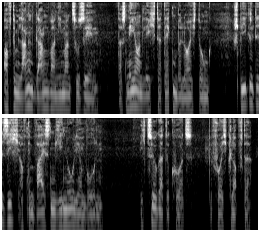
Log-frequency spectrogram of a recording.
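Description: A man playing an introspective, uneasy academic who narrates his own story in a measured, subdued radio drama style. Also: low-pitched, darkish tone, slightly rough. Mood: brooding, reflective. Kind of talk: literary first-person radio drama narration.

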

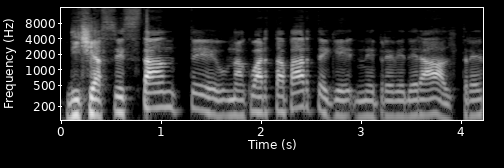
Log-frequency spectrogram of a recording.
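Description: A man's voice: mid-range voice, measured pace, pushed and bright. A man hosting an interview, asking questions and giving information in a conversational style.

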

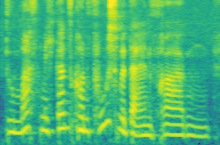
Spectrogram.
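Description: An actress playing the composed but evasive wife of an amnesiac in an intimate radio drama, insistent and teasing. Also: female voice, medium pitch, very animated, brisk, a little mellow, slightly rough. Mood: flustered.

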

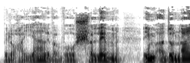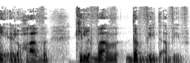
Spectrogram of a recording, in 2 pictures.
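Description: A man with an Israeli accent reads scripture as a narrator, in a solemn, formal and measured style with short, deliberate phrases. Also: sits low, lively intonation, a little mellow, slightly rough. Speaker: Bible narrator.

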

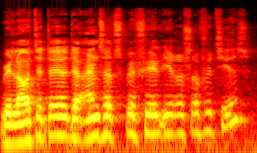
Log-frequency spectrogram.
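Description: An actor playing a relentless, accusing prosecutor in a radio drama, pointed and insistent. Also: male voice, fairly high pitch, animated, normal speed, creaky. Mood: probing. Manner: pointed, insistent cross-examining. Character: relentless, accusing male prosecutor at a war crimes trial. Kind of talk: German radio drama acting.

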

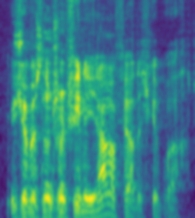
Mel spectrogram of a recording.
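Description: An actor playing a weary, evasive prisoner in a radio drama, with a husky, gravelly voice that often sinks toward a whisper. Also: male voice, deep voice, very animated, fast, exaggerated voice. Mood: cool, detached. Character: weary, evasive man, interrogated prisoner recalling his past. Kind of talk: radio drama acting with inner monologue.

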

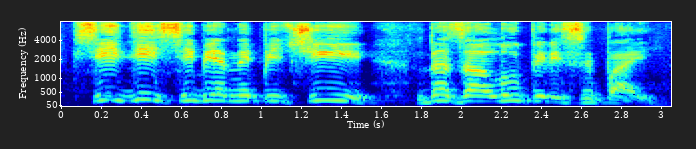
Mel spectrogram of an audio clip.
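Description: A man's voice: high voice, expressive, normal speed, sharp tone, pitched above the performer's own voice, full character voice. A man voicing a scornful older peasant brother in a fairy tale, mocking and dismissive.

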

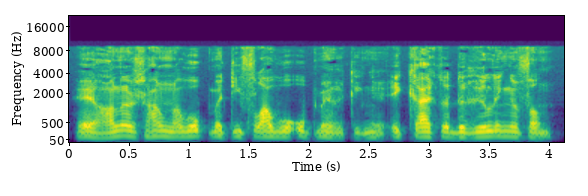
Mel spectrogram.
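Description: A man's voice: mid-range voice, flat delivery, moderate pace, gravelly, mellow, slightly rough, no room sound. A man voicing a simple, nervous, agreeable village policeman in a storybook, with a hesitant, plaintive, colloquial way of talking.

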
